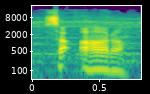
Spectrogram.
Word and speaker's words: Saqqara: We're here to discover the secrets of Saqqara. Saqqara. And yes, my wife had to correct me on that because she's the pro in pronunciation.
